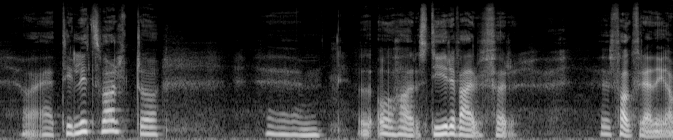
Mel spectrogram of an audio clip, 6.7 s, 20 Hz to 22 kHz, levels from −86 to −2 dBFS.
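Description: At 1.23 s the speech hits a repeated buffer: fresh audio missed its deadline, so the device replayed its last block, about 1.33 ms long, which fits a 64-sample buffer. The single extra play and hard joins produce a brief click rather than an audible stutter.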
